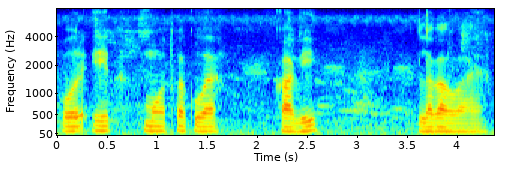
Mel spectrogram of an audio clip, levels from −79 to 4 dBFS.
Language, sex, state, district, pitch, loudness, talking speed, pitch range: Hindi, male, Uttar Pradesh, Saharanpur, 105 Hz, -19 LUFS, 135 wpm, 95-115 Hz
